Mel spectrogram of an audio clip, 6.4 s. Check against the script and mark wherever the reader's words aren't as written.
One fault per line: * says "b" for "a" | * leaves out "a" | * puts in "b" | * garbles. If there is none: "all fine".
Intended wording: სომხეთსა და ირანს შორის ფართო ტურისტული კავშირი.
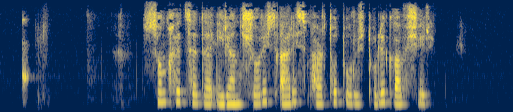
* puts in "არის"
